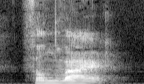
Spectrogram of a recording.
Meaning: 1. from where, whence 2. why, whence (because of what motivation)
- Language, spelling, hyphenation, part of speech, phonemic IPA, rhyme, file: Dutch, vanwaar, van‧waar, adverb, /vɑnˈʋaːr/, -aːr, Nl-vanwaar.ogg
